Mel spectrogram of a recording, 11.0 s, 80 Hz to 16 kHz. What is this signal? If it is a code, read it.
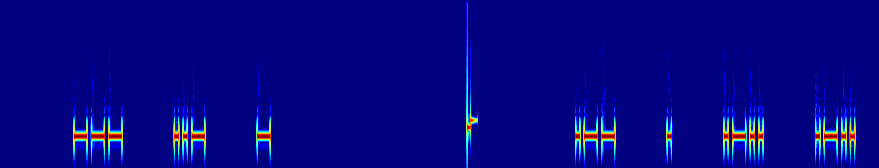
Morse code, heard as a keyed tone, about 22 wpm, spaced as for 10 wpm, 700 Hz. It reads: OUT WELL
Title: 4x Character Spacing - Top 300 Words - 22wpm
